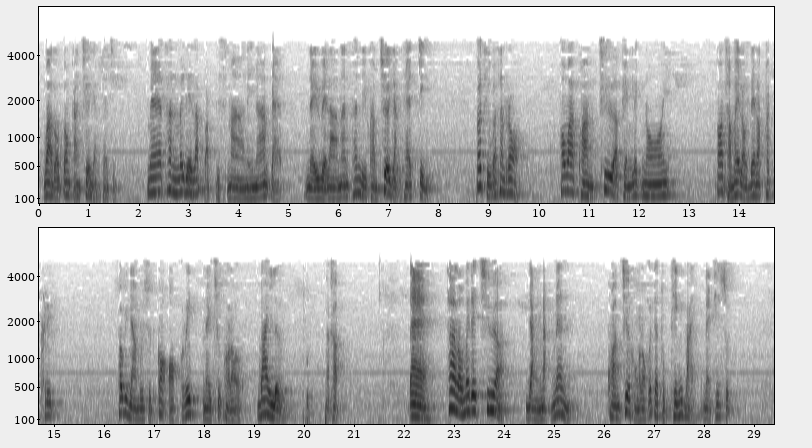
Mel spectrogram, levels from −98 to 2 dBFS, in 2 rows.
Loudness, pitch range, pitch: -25 LUFS, 110-160 Hz, 135 Hz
